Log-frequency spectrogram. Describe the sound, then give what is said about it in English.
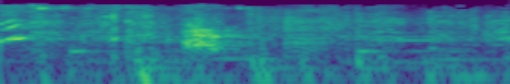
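A poisoned dog that is barely breathing whimpers and yips in short, strained bursts. The sounds are loud and close, with no clear full barks. “How many times are you going to kill my dog,”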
